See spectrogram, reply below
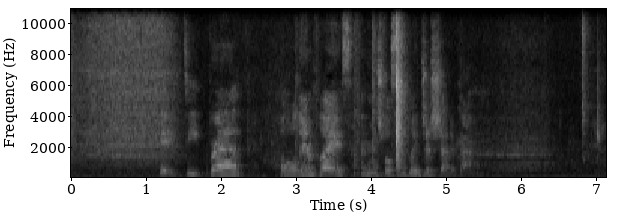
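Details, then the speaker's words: Nurse practitioner demonstrating correct dry powder asthma inhaler use on a medical assistant: a click as the inhaler is opened, a long breath out, then a deep breath in through the device amid brief talk. "whereas with the dry powder inhaler you're going to pull this down and then the medication will be activated that way"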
